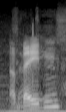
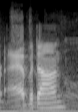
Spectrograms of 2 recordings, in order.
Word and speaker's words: Abaddon: last but not least abayden or abaddon depending on how you'd like to pronounce it is going to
